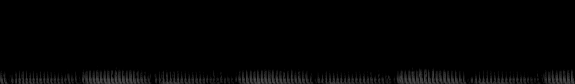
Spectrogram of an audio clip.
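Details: Morning purring from kittens as they wake someone up: a close, even rumble pulsing in and out about forty times a minute, in a quiet small room.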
